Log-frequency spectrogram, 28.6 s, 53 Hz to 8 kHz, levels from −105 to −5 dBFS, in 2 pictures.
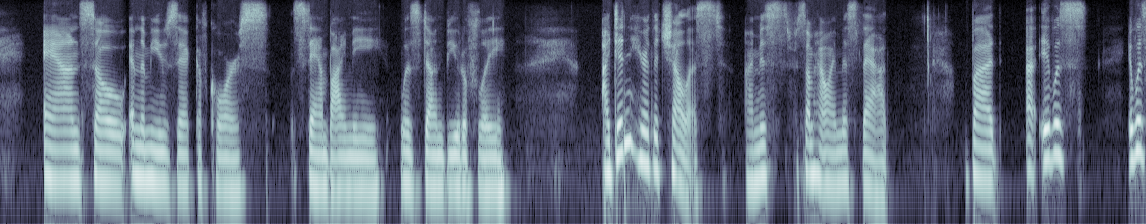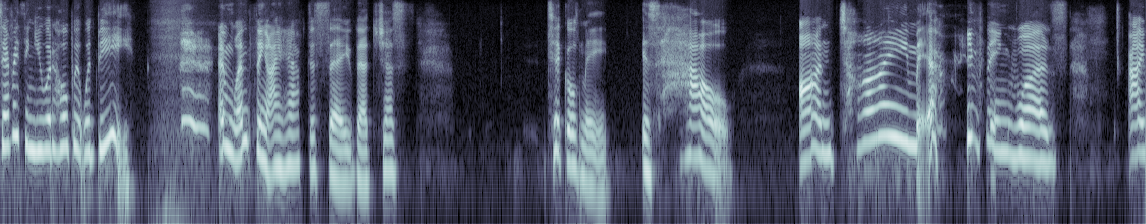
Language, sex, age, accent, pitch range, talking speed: English, female, 50-69, American, 125-185 Hz, 115 wpm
